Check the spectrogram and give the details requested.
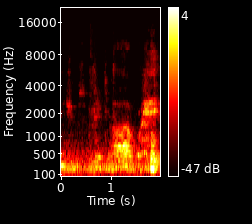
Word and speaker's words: Natchez: So being the Natchez, we pronounce it Natchez, we were sent up there.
